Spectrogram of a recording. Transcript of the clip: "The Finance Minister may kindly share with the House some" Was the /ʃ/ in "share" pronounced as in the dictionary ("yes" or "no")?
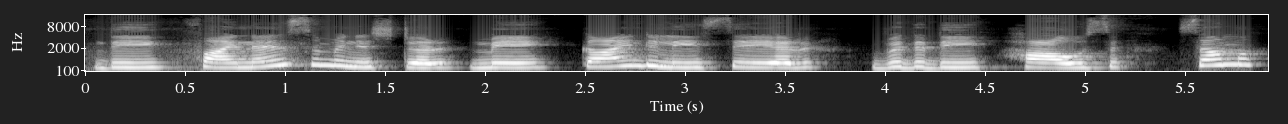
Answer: no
